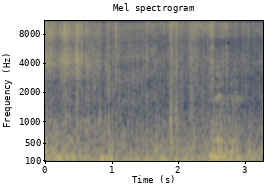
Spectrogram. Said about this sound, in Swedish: Wow, vad det sprakar i mackan. Det börjar bli varmt nu.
